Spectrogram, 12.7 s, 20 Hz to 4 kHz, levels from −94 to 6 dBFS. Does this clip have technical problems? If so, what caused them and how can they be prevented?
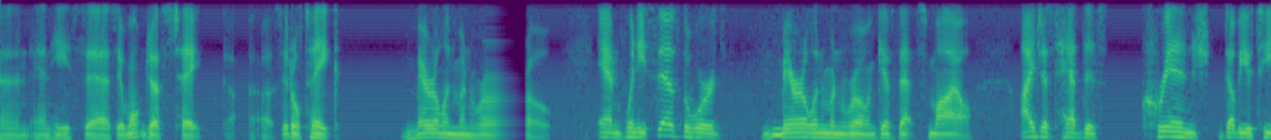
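Yes. A DECT cordless phone buzz runs through the whole clip: a thin, steady 100 Hz tone with many harmonics, roughly 30 dB below the speech. It comes from a nearby DECT handset or base transmitting a radio burst every 10 ms, which the audio circuitry rectifies into sound. Keeping DECT equipment well away from the microphone, interface and cables, and using shielded, properly grounded connections, prevents it.

A call audio freeze occurs from 4.86 to 5.27 s. The last sound is stretched into a fading buzz or hiss for about 0.39 s, and then the speech resumes where it stopped, with nothing lost. The likely cause is delayed packets emptying the jitter buffer, which adds that 0.39 s of delay. A more stable network path, with traffic prioritised for the call, prevents it.

A jitter buffer speed-up runs from 10.45 s to the end. 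The speech plays at about 112% speed with unchanged pitch and sounds hurried. The receiver cuts out short pitch-period segments, roughly 0.3 s in total, to reduce the delay built up earlier. Avoiding the delay build-up, or setting the buffer to shrink more slowly, prevents it.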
